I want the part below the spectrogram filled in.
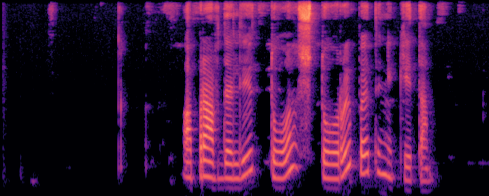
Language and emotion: Russian, neutral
